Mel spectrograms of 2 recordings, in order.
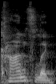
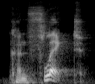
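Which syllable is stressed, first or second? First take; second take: first; second. First: The stress is on the first syllable. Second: The stress is on the second syllable. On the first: It names a struggle or fight. "I said conflict before" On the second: It means things clash or differ. "accent is on the second syllable"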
